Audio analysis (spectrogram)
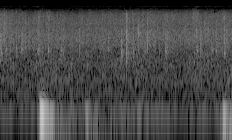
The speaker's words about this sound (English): I apologize if anybody can hear the rain out there, but it's coming down pretty hard now. It's a warm night, so we have the windows open in the studio, and all of a sudden the sky just opened up, so.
